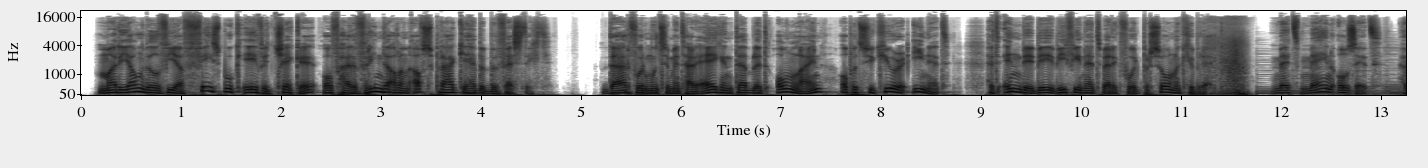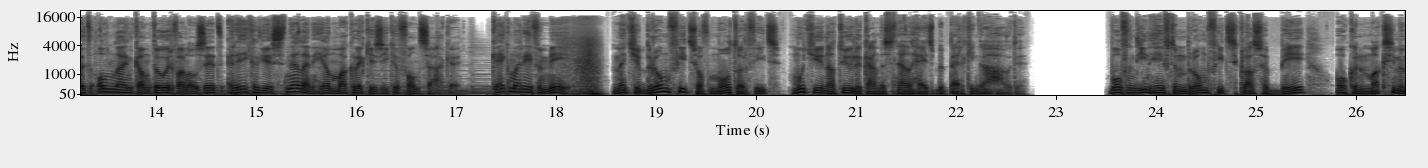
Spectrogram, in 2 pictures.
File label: showreel e-learning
